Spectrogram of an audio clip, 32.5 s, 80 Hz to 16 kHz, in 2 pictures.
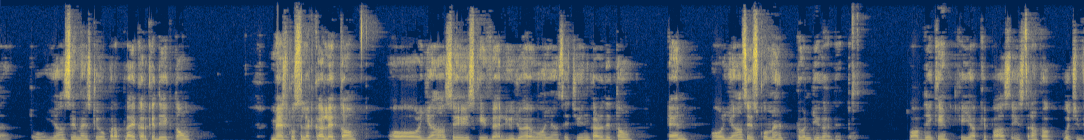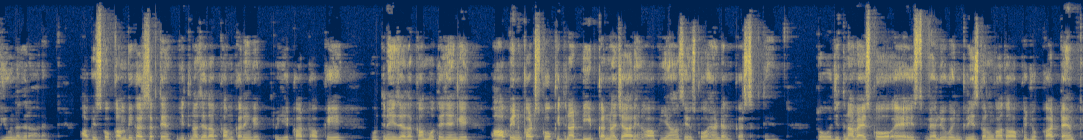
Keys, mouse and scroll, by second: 2.3 z, 2.9 click, 5.8 click, 11.6-12.3 typing, 12.8 Return, 17.6 click, 20.0 click, 23.8 click, 25.4 click, 26.6 click.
